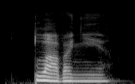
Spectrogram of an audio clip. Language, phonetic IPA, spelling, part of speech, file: Russian, [ˈpɫavənʲɪje], плавание, noun, Ru-плавание.ogg
- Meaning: 1. swimming, floating 2. navigation, sailing 3. voyage, trip (by ship)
